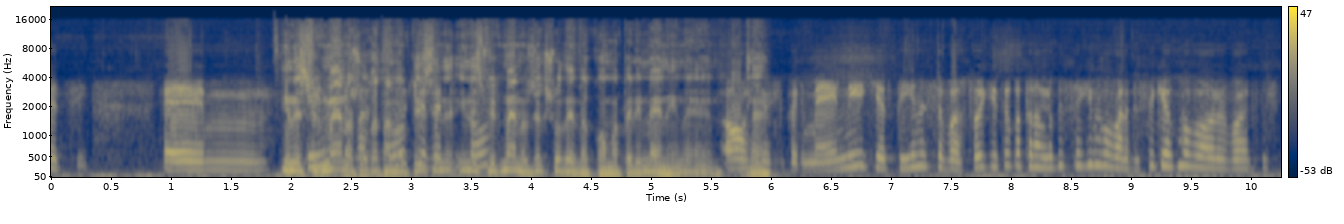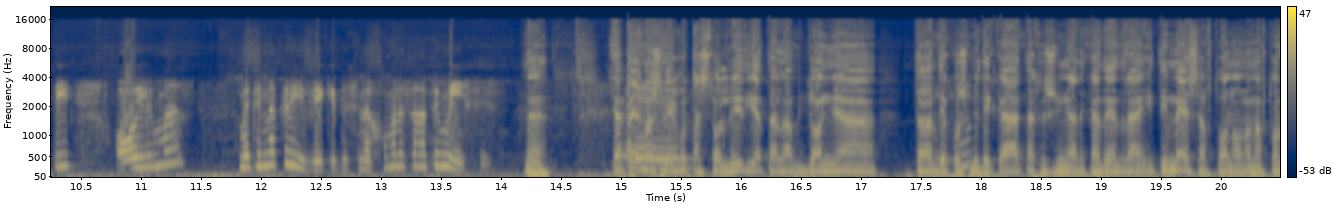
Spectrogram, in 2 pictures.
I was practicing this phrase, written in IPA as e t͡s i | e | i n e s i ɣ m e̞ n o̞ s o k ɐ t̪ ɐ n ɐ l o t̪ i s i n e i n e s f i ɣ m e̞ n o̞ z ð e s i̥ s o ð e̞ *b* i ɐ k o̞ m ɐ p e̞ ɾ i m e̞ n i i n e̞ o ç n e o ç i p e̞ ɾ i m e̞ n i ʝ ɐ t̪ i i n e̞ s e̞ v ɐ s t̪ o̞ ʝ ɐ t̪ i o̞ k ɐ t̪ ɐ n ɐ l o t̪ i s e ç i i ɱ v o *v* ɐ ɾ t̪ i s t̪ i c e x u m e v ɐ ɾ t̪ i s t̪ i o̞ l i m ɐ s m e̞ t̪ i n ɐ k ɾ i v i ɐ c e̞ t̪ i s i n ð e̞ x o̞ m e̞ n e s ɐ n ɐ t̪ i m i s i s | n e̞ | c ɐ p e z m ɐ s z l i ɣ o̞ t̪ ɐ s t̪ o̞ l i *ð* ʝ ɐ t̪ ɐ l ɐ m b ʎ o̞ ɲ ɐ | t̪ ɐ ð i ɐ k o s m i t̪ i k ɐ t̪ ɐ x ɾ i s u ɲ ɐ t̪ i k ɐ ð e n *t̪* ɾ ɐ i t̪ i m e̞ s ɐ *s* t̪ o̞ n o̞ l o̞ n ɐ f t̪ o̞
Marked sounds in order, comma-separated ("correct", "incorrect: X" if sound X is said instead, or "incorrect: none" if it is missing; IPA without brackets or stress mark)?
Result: incorrect: v, correct, correct, incorrect: d̪, incorrect: f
